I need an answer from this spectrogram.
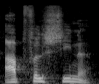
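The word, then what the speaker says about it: Apfelsine: If I'm pronouncing it, it's Apfelschine. – That's right, Chinese apple.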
